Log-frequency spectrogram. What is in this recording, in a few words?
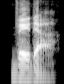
"Veda", American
